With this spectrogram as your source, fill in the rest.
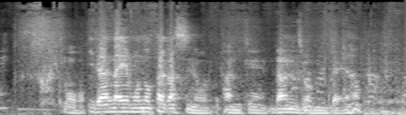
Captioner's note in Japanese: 鼻息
